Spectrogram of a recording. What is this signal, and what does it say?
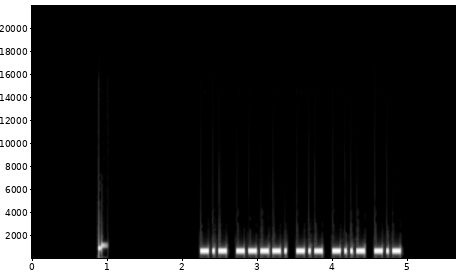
Morse code, heard as a keyed tone, about 28 wpm, 700 Hz. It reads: K9KXK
